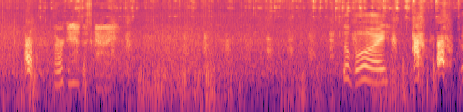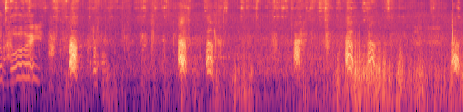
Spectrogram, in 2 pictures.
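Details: Macho, a Rottweiler out running at the park, barks at the sky: short sharp barks early on, then a drawn-out wavering whine, with a man's voice praising him throughout.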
